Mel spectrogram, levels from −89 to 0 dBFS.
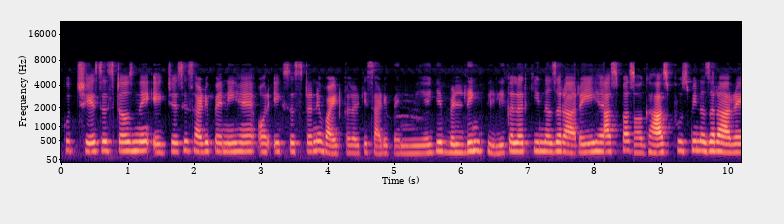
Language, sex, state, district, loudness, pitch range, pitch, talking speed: Hindi, female, Bihar, Jamui, -21 LUFS, 200-225 Hz, 215 Hz, 215 wpm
